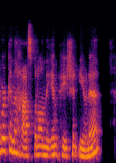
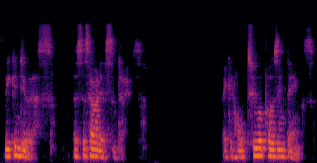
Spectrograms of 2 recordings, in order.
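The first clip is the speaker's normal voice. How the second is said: much softer, low soothing guidance; soft guided meditation; 3 semitones lower, 8 dB quieter than usual. Acted. Yoga teacher guiding the group through calming breaths, hushed and soothing. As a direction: ease them into calm with a hushed voice.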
